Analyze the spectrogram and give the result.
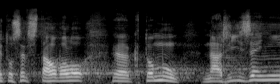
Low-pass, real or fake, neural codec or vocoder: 14.4 kHz; real; none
